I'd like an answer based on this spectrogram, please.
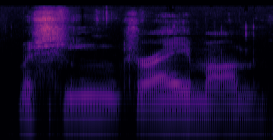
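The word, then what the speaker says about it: Machinedramon: Digimon World next order in that machine determines pronounced machine dream on that's pronounced the machine dream on it's weird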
